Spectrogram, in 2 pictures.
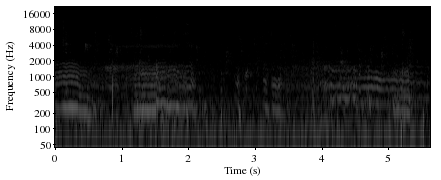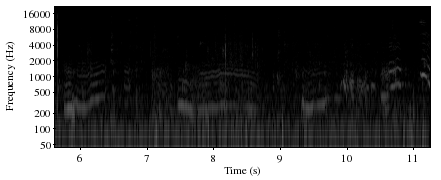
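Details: Weimaraner puppies at day 28, piled together for a nap after breakfast, giving soft high whines and squeaky whimpers with rising and falling tones, scattered across the clip.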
